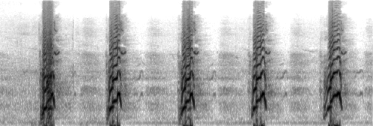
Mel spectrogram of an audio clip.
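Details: Dog barking steadily, five loud, sharp barks spaced about one second apart, each clipped and even, with quiet between them.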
